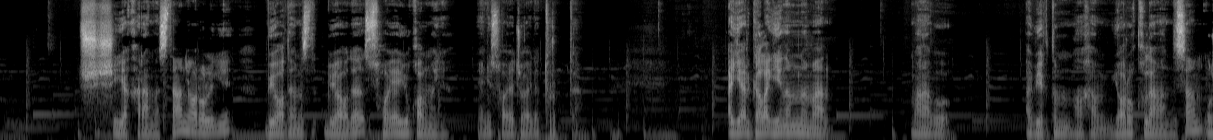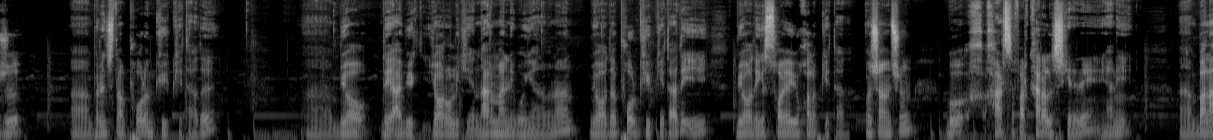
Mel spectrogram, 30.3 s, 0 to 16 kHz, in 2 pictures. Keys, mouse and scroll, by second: 2.8-7.9 drag, 8.3-9.5 drag, 11.0 click, 15.1 click, 18.3 click, 22.0 click, 23.6 click, 25.9 click, 29.0-30.3 drag.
